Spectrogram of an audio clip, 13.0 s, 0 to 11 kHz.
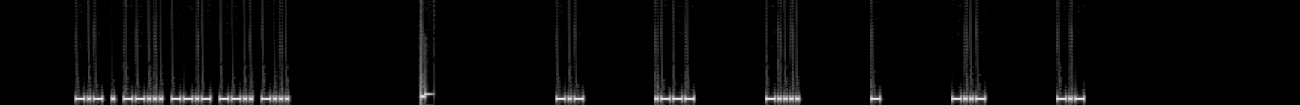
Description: Morse code, heard as a keyed tone, about 39 wpm, spaced as for 17 wpm, 700 Hz. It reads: KE7QZB KJ6TXK
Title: USA Call Signs - 6 Characters - 8x Character Spacing - 40wpm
